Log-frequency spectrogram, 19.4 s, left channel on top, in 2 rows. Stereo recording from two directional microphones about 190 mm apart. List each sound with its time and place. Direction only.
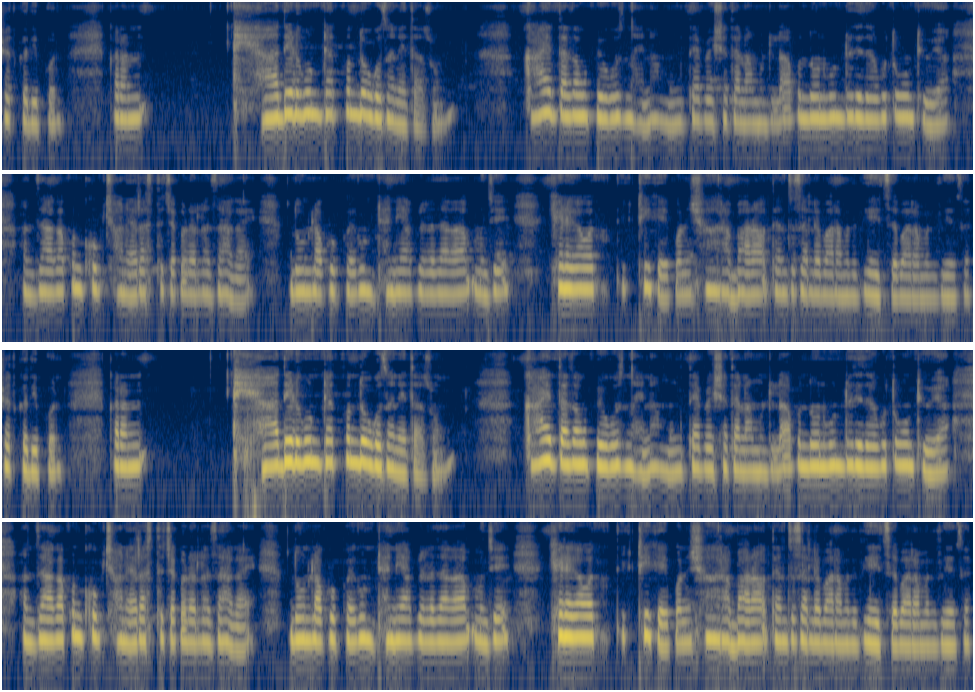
0.0 s a woman's voice: 25° right (ahead or behind)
